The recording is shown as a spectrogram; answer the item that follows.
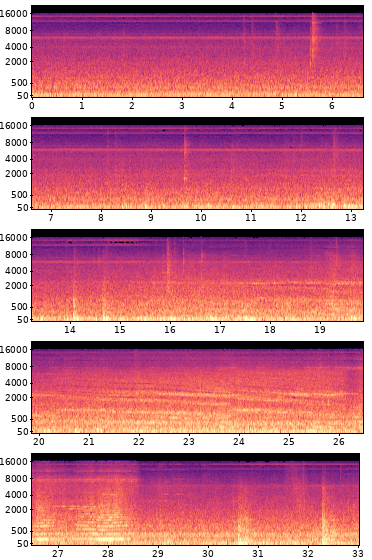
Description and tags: Trainstation stopping train
Field recording of an electric train stopping at a Dutch trainstation.
Platform, Train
